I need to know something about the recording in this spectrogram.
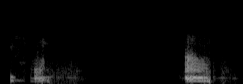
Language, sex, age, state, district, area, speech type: Manipuri, female, 60+, Manipur, Kangpokpi, urban, conversation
